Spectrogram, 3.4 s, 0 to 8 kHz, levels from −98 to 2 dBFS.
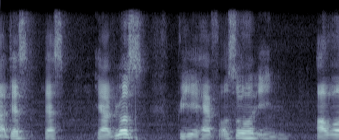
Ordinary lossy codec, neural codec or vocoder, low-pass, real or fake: none; vocoder, 22.05 kHz, 80 mel bands, Vocos; 7.2 kHz; fake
